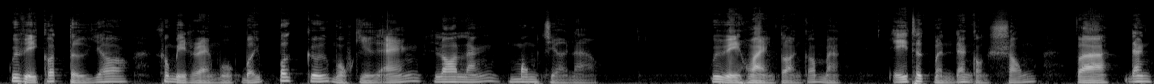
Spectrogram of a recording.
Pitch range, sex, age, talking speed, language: 80-125 Hz, male, 60-79, 175 wpm, Vietnamese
